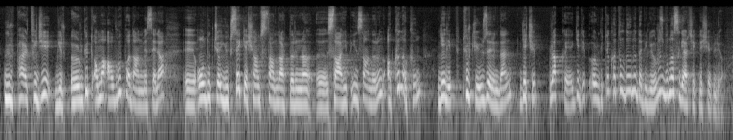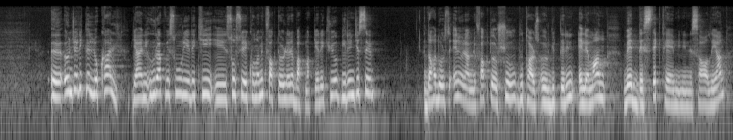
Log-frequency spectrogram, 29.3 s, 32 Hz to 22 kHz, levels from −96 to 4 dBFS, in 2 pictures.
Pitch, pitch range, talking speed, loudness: 220 Hz, 180-260 Hz, 115 wpm, -17 LUFS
